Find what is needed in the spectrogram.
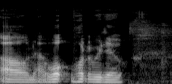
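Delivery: put-on panicked voice. Recounting a problem on a film set, imitating panicked crew. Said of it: "so everyone's panicking".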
